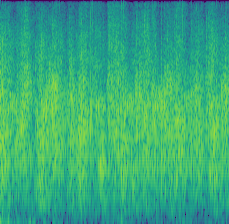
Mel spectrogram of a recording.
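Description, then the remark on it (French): A large audience at a comedy show in a theatre applauds steadily to make noise for the theatre hosting them, a dense, continuous wash of many hands clapping at once, loud throughout with no talking over it. “J'aimerais aussi qu'on fasse, s'il vous plaît, un maximum de bruit pour le théâtre Beau Saint-Martin qui nous accueille aussi.”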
